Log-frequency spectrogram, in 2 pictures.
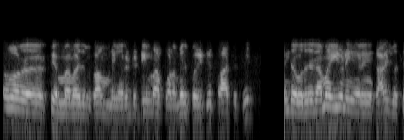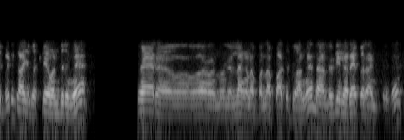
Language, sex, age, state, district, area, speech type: Tamil, female, 18-30, Tamil Nadu, Cuddalore, rural, conversation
